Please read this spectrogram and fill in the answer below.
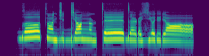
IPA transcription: ɡ ʌː t̪ ɑ̃ dʲ ɑ dʲ ɑ ŋ ɑ̃ ɖ t̪ ɛː d̪ æ ɽ ə zʲ ʌ ɾʲ ʊ ɾʲ ɑː

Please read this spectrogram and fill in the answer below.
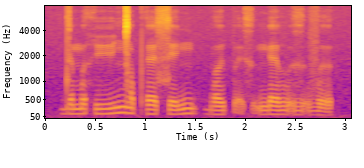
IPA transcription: d ɛ m ə h yː ŋ͡ǀ ʌ pʰ ɛ s e ŋ y p b ʌ ɪ̯ p ɛ̰ x ə̰ ŋ ɛ β ə̰ ɣ ə̰ v ə

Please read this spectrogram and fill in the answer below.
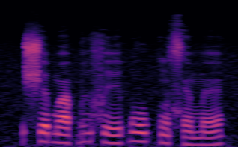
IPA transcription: ʃ ɛ˦ b ã˧ ɓ ɨ˦ f eː˨˦ ɓ oː˦ kʷ ɛ̃˨ s ɛ̃˨ m ɛ̃˨˦

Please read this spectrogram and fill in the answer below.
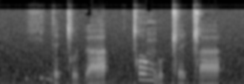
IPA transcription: ç ɪ˥ ɡ ɛ˩ ǀ ʊ˩ ɗ a˩˧ | ǀ ɔ˥ ŋ o˩ ǁ ɛ˩ ǁ a˩

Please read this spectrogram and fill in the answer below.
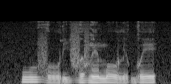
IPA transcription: w u˦ v oː˨ ɾ i˨˦ v ə˦ v ɛ̃˦ m oː˦˨ l e˧ ɡʷ e˦

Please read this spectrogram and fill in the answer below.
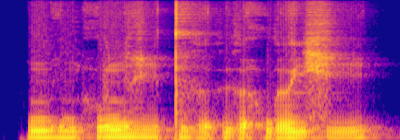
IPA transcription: m i̤˨˩ m h u˧ n ɣ i˧ t̪ ɨ̤˨˩ ə̯ ʔ ɨ˧˩ ə̯ h w əː˨˦ j x i˨˦

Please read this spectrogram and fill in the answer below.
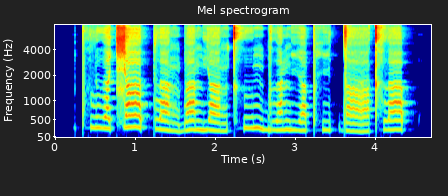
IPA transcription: pʰ l ɯ˧ a̯ t͡ɕ aː˥˩ t̚ p l a˨˩ ŋ b a˧ ŋ j a˩˦ ŋ kʰ ɯ˥˩ ŋ b ɯ˦˥ a̯ ŋ i˧ a̯ pʰ i˦˥ t̚ d aː˩˦ kʰ l a˥˩ p̚

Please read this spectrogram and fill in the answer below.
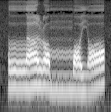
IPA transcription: lː a ɭ ɒ mː ɒ j ɒ

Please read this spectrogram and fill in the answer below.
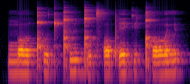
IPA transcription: ŋ ɔ ʊ̯ ǃʰ u t ǃʰ ɨ ɡ͡ǃ ɨ t͡sʼ ɔ pʼ e kʲ ə ǃʰ ɔ lʲ

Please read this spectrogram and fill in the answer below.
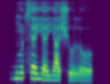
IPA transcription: ɡ ũ˦ s ɛ˦ j ɛ˧ j a˧ ʃ u˨ l o˨

